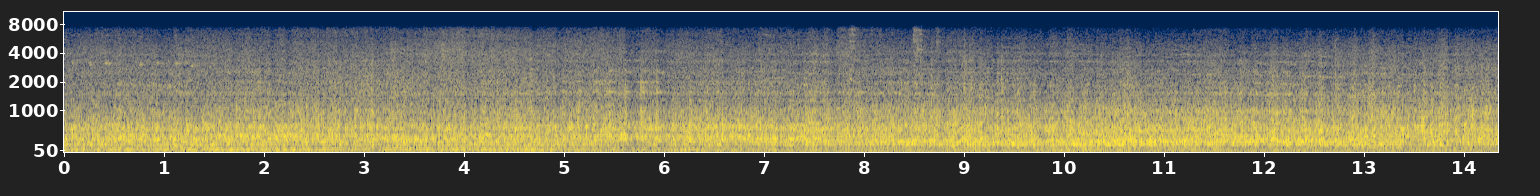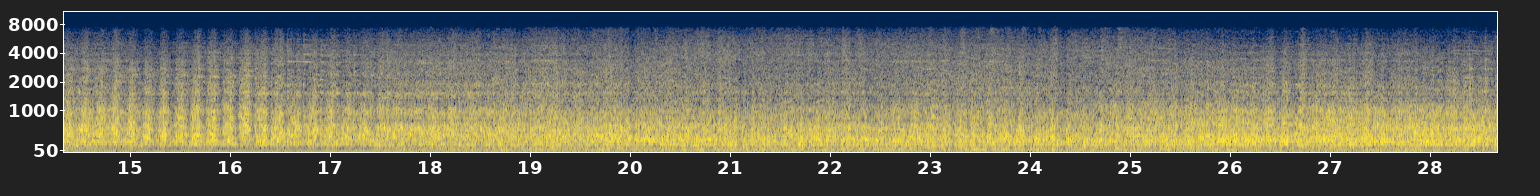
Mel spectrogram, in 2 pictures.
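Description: Freight cars of a long mixed freight train rolling past: a steady rumble of steel wheels on rail with a rhythmic clickety-clack over the rail joints.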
